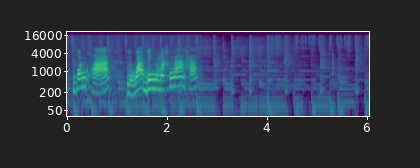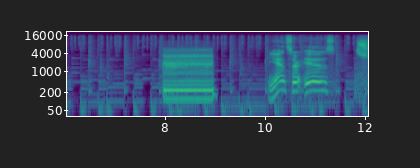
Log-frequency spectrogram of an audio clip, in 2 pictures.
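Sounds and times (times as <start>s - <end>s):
quiet background music: 0.0s - 12.0s
wrong-answer buzzer: 8.0s - 9.1s.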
